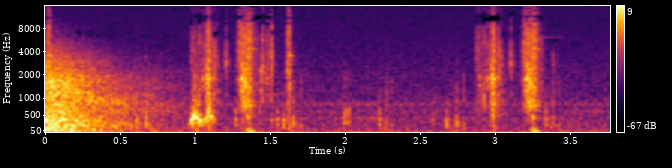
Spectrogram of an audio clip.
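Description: A rifle bolt clicks and clacks as it is worked.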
